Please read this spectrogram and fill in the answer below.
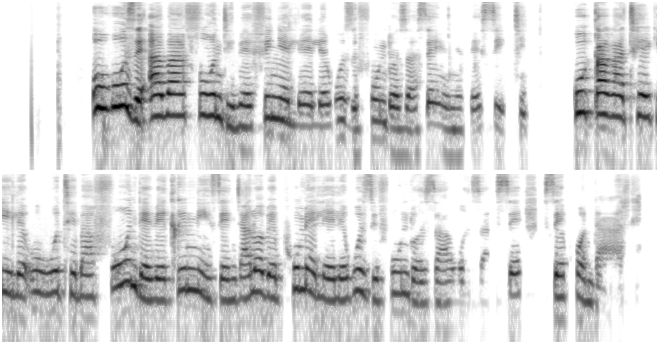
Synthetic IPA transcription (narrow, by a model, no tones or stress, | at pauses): uɣuzɛʔaβafundʱiβefiɲɛlɛlɛɣuzifundʱɔzasɛjunivesiːtʰi | ɣuǃaɣatʰeɣilɛʔuɣutʰiβafundʱɛβeǃinisɛnd͡ʒʱalɔβepʰumɛlɛlɛɣuzifundʱɔzaβɔzasɛsɛkʰɔndʱa̰ːri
